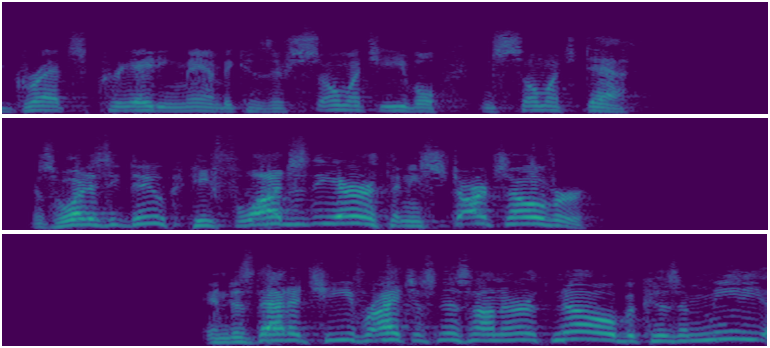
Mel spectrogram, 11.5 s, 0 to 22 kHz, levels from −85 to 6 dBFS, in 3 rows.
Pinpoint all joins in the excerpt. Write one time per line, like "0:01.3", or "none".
none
